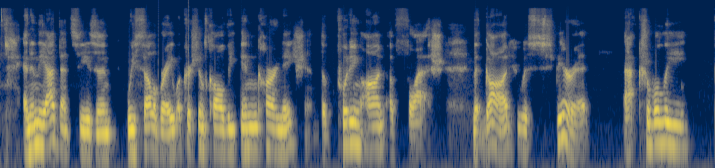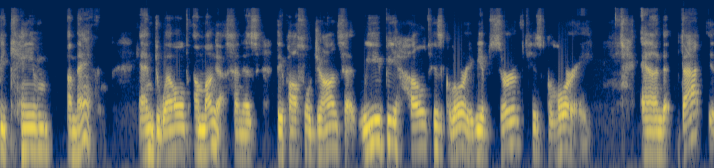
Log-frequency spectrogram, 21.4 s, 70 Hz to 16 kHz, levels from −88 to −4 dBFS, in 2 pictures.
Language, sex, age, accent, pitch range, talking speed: English, male, 50-69, American, 120-160 Hz, 130 wpm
